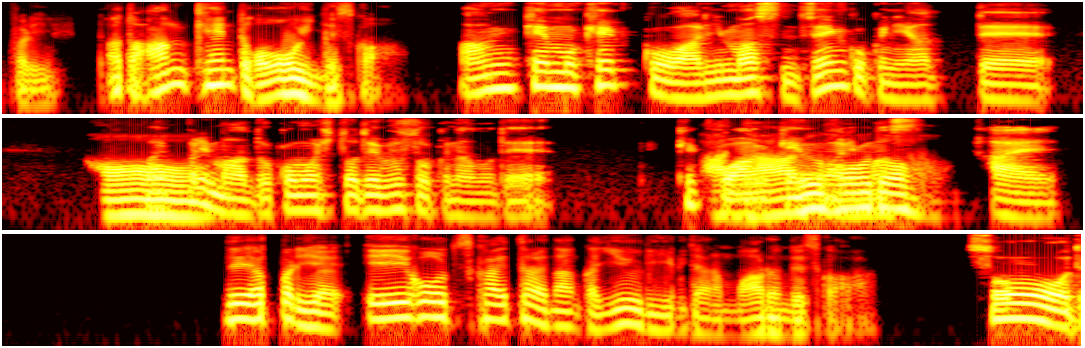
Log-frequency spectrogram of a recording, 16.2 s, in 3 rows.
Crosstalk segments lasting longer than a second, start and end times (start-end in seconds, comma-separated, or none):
8.9-10.2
